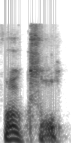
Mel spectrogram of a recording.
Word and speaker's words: forecastle: she's not and by the way Forecastle is pronounced Fel in the Navy folks listening or watching would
